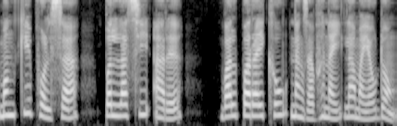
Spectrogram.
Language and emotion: Bodo, neutral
